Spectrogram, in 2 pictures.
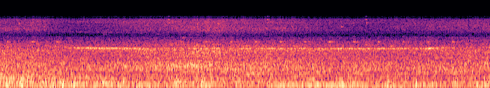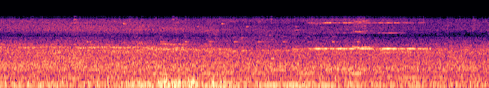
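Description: Train brakes squeal with a high steady whine.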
